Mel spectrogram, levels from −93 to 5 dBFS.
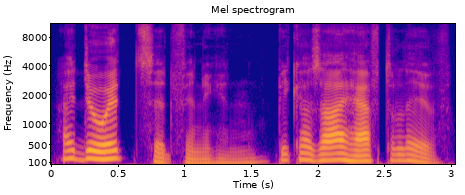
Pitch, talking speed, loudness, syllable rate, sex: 125 Hz, 200 wpm, -18 LUFS, 5.1 syllables/s, male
